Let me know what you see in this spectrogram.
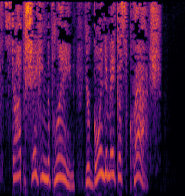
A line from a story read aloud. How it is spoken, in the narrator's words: the co-pilot turned and screamed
